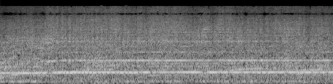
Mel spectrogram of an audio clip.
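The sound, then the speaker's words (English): Loud, continuous roar of Formula One racing engines at the start of a race, with a sustained high whine, dense and unbroken from start to finish, no voices. “This is the start of an F1 race.”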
